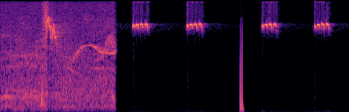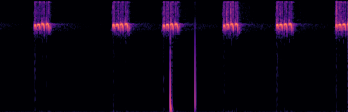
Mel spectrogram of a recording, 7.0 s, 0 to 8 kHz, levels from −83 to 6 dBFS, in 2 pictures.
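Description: Everyday sounds here, passed through a G.722 call path, which is why nothing reaches above 8 kHz. Throughout the clip there's gain pumping: the gain swings by roughly 5 dB, ducking whenever something loud arrives, so the dynamics feel squashed. The likely cause is input gain set far too high, with a fast limiter or compressor clamping down on every peak. There are also loud pops, one sharp hit at 2.40–2.43 s and a quick pair between 5.19 and 5.47 s, each jumping around 10 dB above the surrounding sound, which carries on underneath them. They're most likely voltage spikes from a connector, switch, static discharge or a driver hiccup, shaped by the circuitry that follows.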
